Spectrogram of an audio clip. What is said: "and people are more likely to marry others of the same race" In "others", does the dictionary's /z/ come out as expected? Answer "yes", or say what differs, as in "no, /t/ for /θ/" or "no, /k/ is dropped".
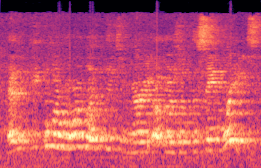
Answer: yes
